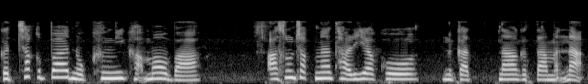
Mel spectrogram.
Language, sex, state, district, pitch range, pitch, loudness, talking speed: Garo, female, Meghalaya, West Garo Hills, 230-280 Hz, 250 Hz, -14 LUFS, 70 wpm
